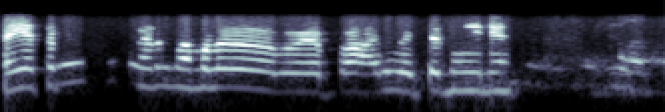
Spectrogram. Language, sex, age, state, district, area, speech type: Malayalam, female, 45-60, Kerala, Kottayam, urban, conversation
